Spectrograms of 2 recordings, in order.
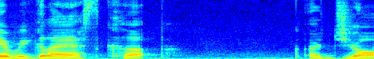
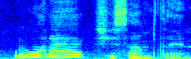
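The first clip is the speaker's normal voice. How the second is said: quick instructor voice; 5 dB quieter, faster than usual. Retold or imitated.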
